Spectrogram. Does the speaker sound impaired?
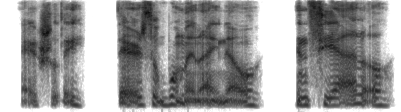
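Yes: progressive multiple sclerosis; quadriplegic, no hand use, walker to scooter to wheelchairs, talking harder as disease progressed; slowly worsening, latest change is lack of voice, needs caffeine from chocolate or coffee to talk; voice up and down, in and out with pulmonary muscle strength, sometimes no voice, assistant speaks.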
